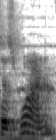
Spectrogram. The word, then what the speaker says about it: Aswang: Se escribe así, A-S-W-A-N-G, Aswang o Aswang.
